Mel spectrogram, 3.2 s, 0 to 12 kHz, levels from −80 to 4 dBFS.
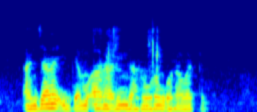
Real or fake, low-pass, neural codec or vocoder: real; 7.2 kHz; none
